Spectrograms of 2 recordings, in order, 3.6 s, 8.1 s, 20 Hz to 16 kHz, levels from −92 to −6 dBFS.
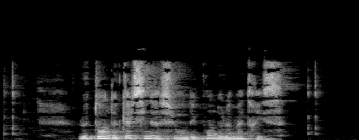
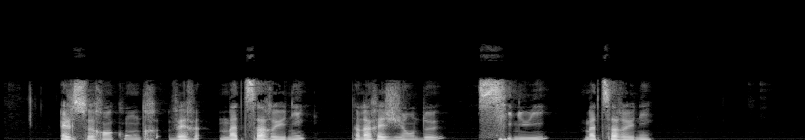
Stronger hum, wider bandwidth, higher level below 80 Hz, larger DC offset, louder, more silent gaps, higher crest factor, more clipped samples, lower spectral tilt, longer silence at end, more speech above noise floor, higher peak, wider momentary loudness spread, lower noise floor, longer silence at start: neither; first, 9.6 kHz vs 7.4 kHz; second, -64 dBFS vs -48 dBFS; neither; first, -21 LUFS vs -24 LUFS; neither; about the same, 20 dB vs 24 dB; neither; about the same, -4.5 dB/octave vs -4 dB/octave; second, 0.75 s vs 1.55 s; second, 33 dB vs 58 dB; about the same, -4 dBFS vs -2 dBFS; second, 9 LU vs 14 LU; second, -54 dBFS vs -81 dBFS; first, 0.8 s vs 0.6 s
